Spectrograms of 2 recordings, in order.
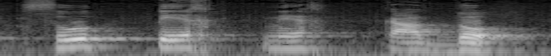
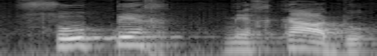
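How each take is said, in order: First: "Supermercado" stretched very slowly with a rise; very slow demo word. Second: "Supermercado" drawn out; slow demo word. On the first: Teacher repeating "Supermercado" very slowly. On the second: Teacher showing "Supermercado" slowly. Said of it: "o R agora está seguido". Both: Shown as a demonstration.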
